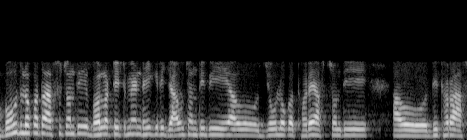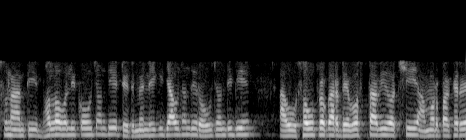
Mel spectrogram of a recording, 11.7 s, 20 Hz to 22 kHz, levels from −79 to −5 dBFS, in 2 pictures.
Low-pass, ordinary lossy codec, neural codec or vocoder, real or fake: 3.6 kHz; none; none; real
